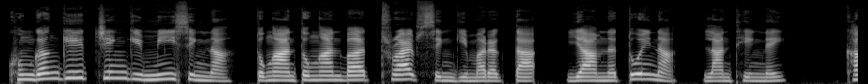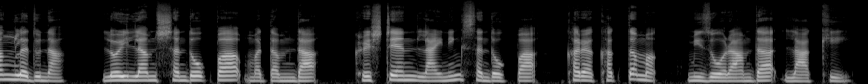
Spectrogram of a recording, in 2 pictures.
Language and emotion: Manipuri, neutral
